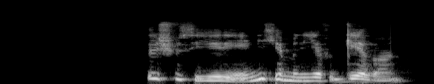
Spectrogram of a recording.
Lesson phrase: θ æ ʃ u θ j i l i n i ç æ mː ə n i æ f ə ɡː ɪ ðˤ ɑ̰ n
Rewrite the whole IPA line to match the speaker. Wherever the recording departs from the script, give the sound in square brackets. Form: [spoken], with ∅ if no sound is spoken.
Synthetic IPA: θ æ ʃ u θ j i [ɾ] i n i ç æ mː ə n [j] æ f ə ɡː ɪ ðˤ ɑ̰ n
